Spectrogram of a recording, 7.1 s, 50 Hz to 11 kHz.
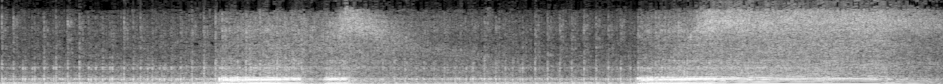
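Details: Ryobi CS30 two-stroke trimmer with new aftermarket HiPA carburettor; steady even idle then two clean blips to high revs dropping back smoothly, throaty and responsive; normal running.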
